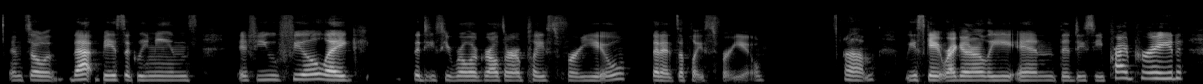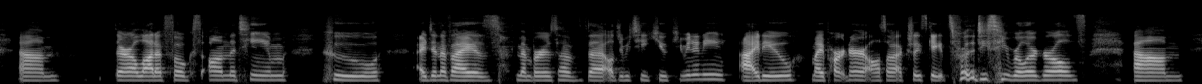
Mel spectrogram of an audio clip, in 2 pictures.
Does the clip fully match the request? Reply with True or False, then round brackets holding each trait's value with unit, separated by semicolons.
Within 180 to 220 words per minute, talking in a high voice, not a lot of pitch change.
False (160 wpm; 195 Hz; 2.0 semitones)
